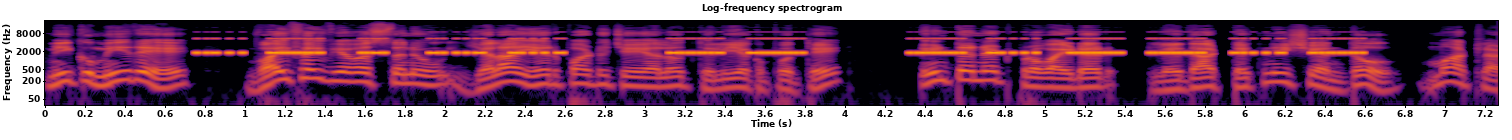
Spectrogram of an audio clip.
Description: Hellschreiber (Feld-Hell, 122.5 baud), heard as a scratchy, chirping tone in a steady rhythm, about 1850 Hz, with speech in Telugu. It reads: YB1WU DE ZL2SVC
